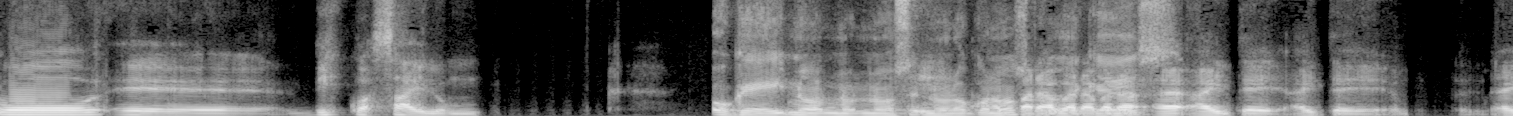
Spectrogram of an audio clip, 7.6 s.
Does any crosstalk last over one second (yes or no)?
yes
